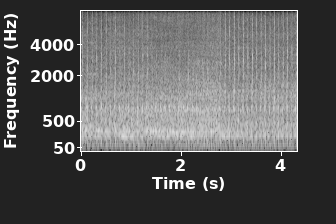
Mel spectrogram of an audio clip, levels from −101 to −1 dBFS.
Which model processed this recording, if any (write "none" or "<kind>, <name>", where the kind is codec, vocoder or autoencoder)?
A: vocoder, BigVGAN v2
